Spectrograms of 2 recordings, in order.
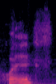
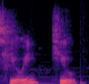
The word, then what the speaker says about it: Huey Hugh: It can be pronounced like Huei for the second part of my name, but this is not Huei or by Huei. It is Huey Hugh.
